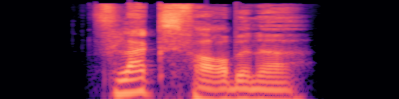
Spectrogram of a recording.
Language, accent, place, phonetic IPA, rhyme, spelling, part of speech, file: German, Germany, Berlin, [ˈflaksˌfaʁbənɐ], -aksfaʁbənɐ, flachsfarbener, adjective, De-flachsfarbener.ogg
- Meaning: inflection of flachsfarben: 1. strong/mixed nominative masculine singular 2. strong genitive/dative feminine singular 3. strong genitive plural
